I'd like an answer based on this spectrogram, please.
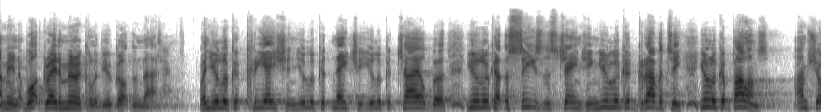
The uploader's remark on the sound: preached a sermon live at Destiny Church, Wakefield, UK (WF1 4AF) during the first service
